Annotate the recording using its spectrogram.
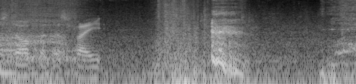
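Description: A monster lets out shrill, wavering shrieks.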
